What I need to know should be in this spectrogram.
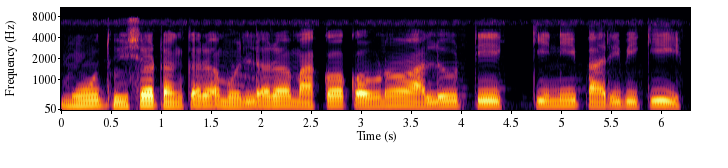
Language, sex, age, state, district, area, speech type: Odia, male, 18-30, Odisha, Malkangiri, urban, read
